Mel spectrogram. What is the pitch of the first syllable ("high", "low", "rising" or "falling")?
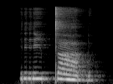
high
